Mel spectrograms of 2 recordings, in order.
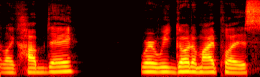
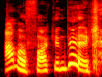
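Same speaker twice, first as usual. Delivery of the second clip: higher mock-blunt announcement; Gordon Ramsay; 7 semitones higher, 4 dB louder than usual. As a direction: throw it out as a comic reveal. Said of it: "And he's like".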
